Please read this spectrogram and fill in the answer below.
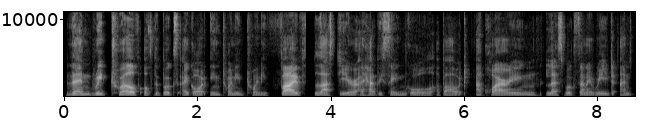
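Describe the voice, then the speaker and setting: Lowish-voiced guy rambling about his book goals, lots of ums, laughs at himself. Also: unhurried, hardly any pauses, a bit bright. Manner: chatty, self-deprecating, frequent ums, laughs at himself. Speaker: book vlogger. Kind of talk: casual chat reviewing reading goals.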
